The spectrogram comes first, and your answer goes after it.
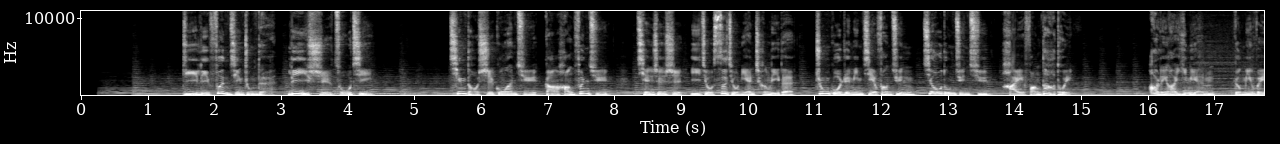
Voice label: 男 专题宣传 大气力度 警察节

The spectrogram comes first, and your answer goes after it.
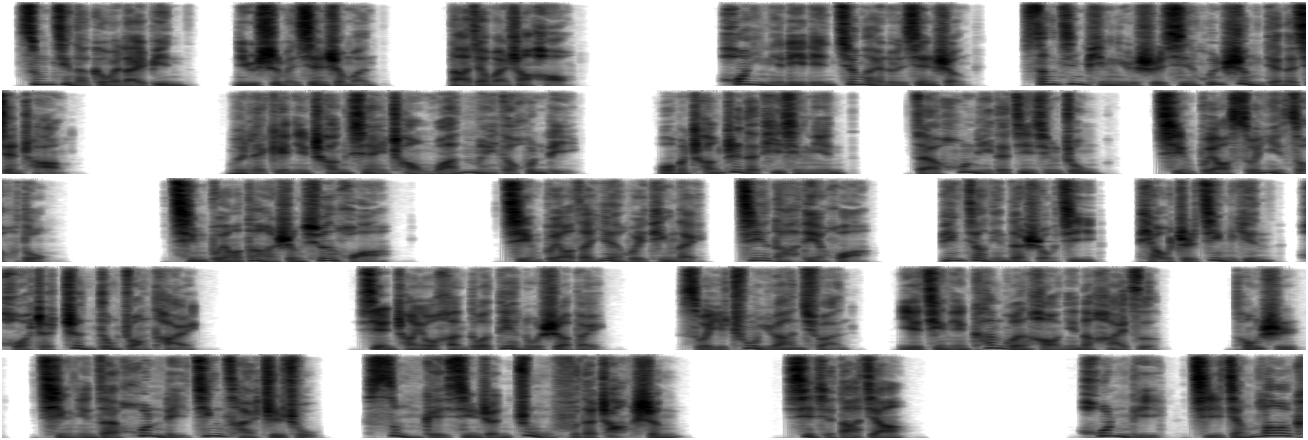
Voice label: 男 语音提示 婚礼现场温馨提示

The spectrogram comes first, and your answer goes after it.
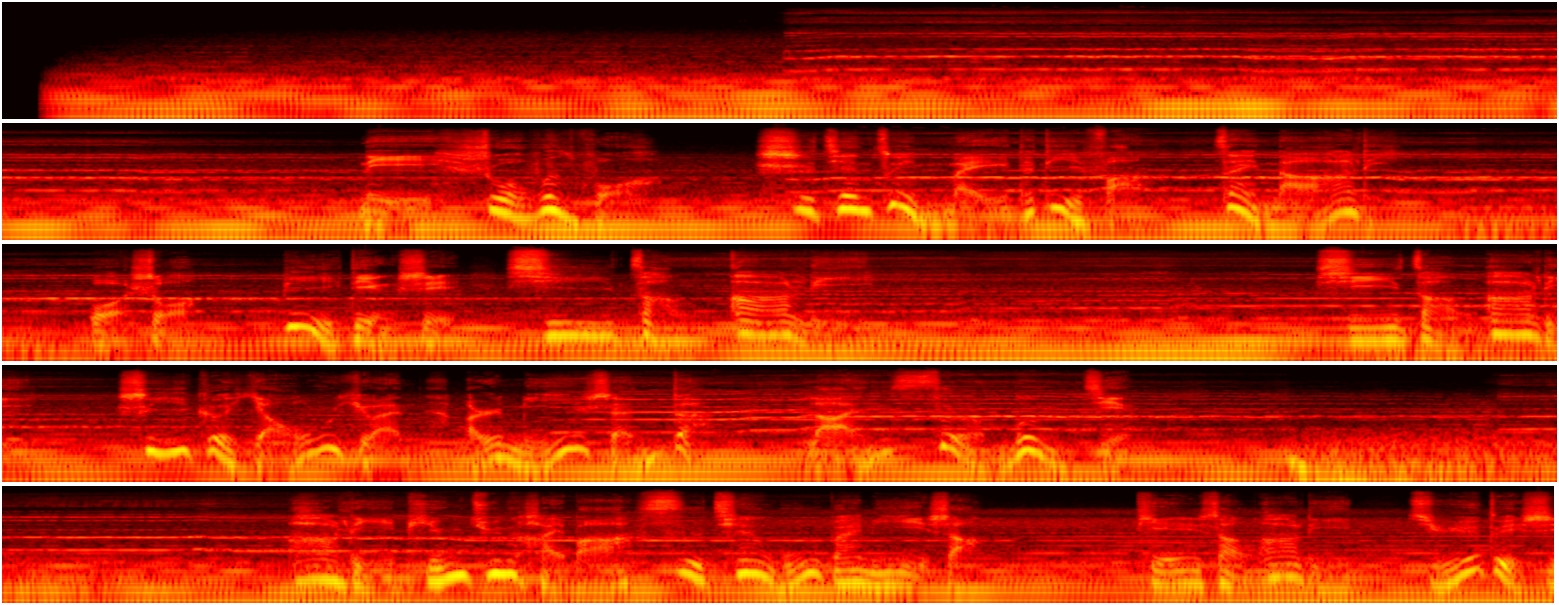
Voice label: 男 旅游宣传片 磅礴 震撼 豪迈 向往

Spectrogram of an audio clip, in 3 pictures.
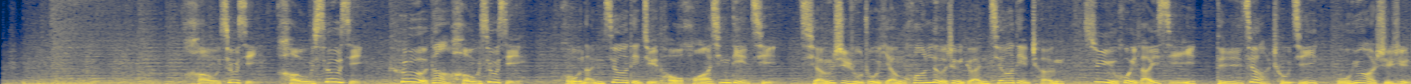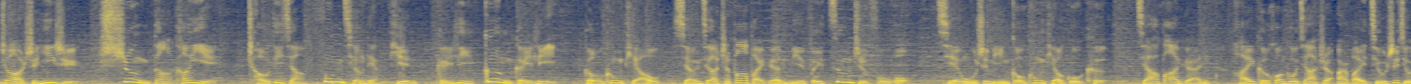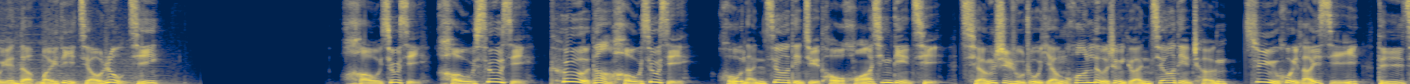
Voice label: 男 促销 家电

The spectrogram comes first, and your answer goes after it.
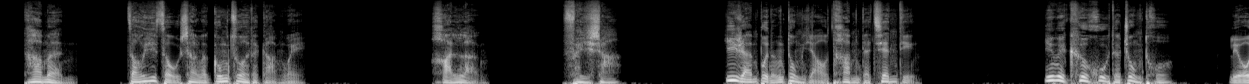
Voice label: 男 独白 华北

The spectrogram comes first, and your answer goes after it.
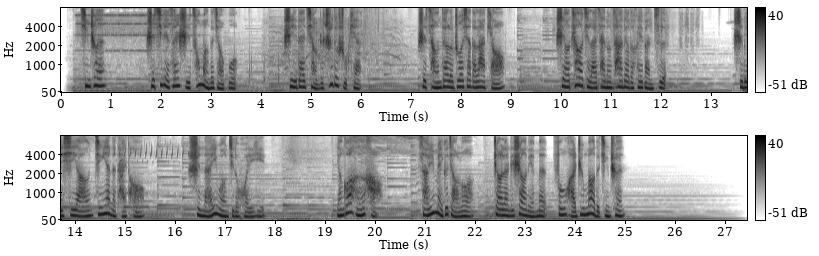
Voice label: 女 文艺 轻松活泼 青春少女感

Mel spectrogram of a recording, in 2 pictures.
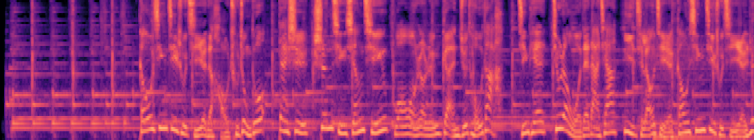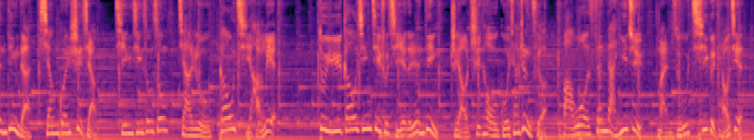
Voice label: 男 飞碟说 高新技术企业政策解读

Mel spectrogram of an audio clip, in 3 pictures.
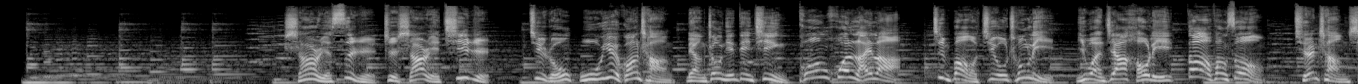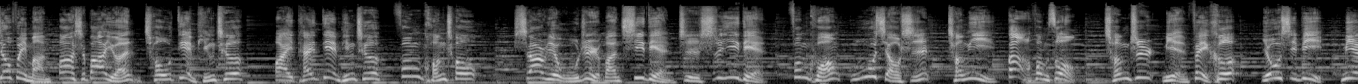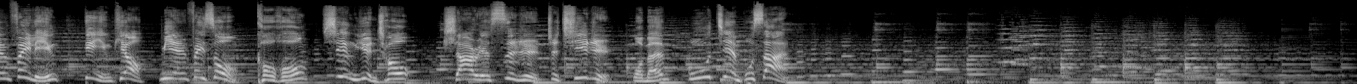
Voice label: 男 活动宣传

